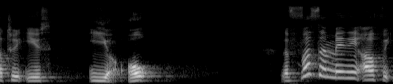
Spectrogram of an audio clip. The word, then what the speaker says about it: 有: In this video, I will teach you how to pronounce it, how to write it, and how to use it. First, let's read it. 有, 有, pay attention.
